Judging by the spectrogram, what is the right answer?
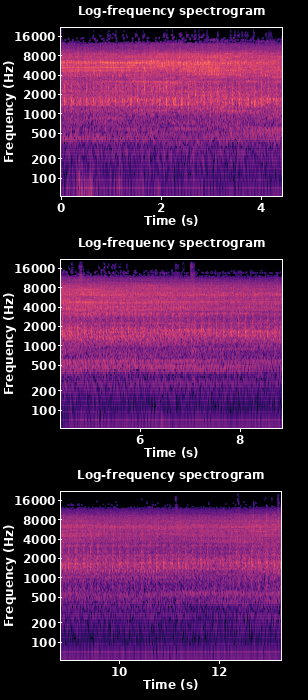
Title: Bruit moteur injecteurs et pompe à huile hs !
